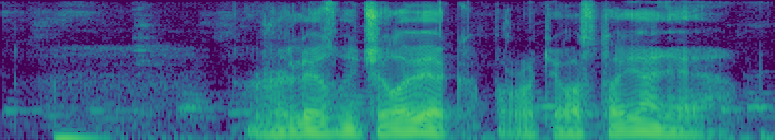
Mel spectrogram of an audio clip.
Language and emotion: Russian, neutral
